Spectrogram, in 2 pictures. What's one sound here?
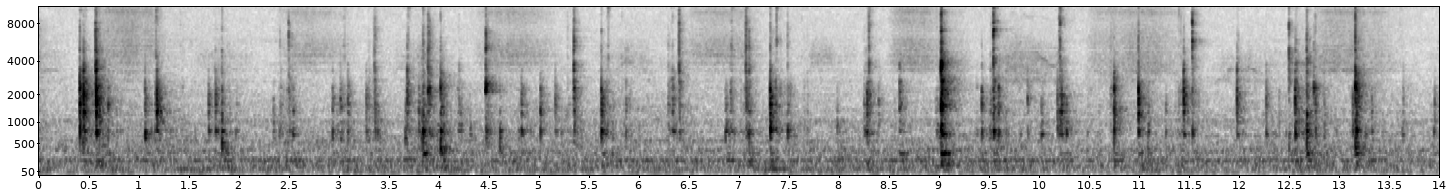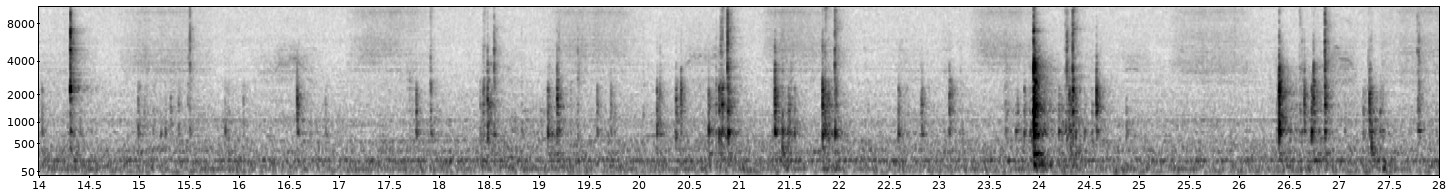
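Small metal tools click and scrape against a lock mechanism.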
